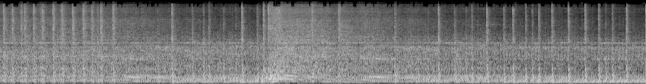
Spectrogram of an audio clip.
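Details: Yamaha IT490 two-stroke after engine install and rebuild, running 40:1 premix after a few heat cycles, with a temporary silencer stuck on; crisp, evenly spaced idle popping, one quick rev blip dropping back cleanly, healthy.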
